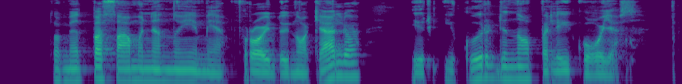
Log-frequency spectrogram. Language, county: Lithuanian, Kaunas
